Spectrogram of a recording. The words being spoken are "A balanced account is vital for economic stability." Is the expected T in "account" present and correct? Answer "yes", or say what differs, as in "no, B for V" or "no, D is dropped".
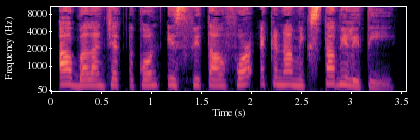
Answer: no, T is dropped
